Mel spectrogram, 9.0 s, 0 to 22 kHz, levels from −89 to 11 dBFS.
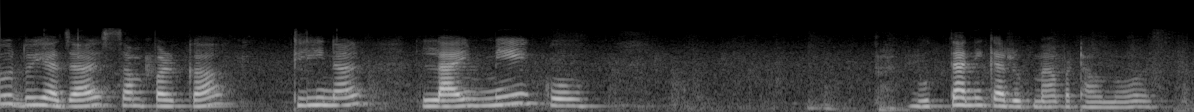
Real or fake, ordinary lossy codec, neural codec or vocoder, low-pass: real; none; none; none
